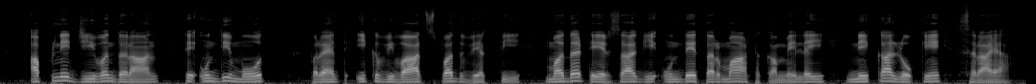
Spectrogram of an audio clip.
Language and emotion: Dogri, neutral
